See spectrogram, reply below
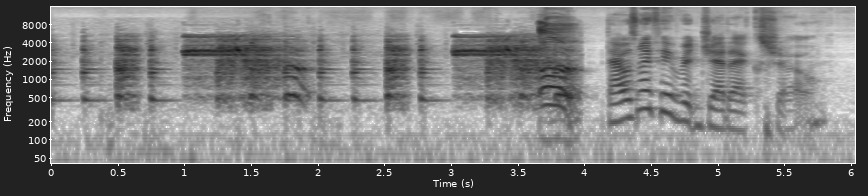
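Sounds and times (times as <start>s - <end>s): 
alarm clock sustained ringing tones: 0.0s - 4.0s
monkey drummer alarm clock beeping: 0.0s - 4.6s
speech: 4.3s - 5.9s.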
